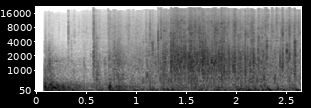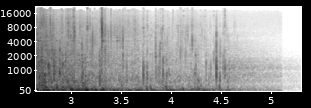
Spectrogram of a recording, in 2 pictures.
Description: Cave Sounds Random C; Warframe; Ambience; Grineer; Gnr Cavern Corridor 1

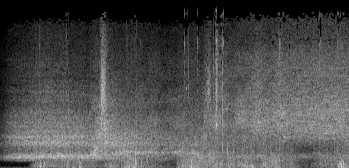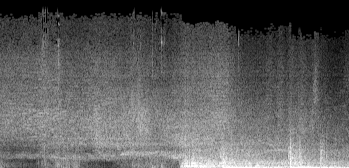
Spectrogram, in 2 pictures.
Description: Deimos Quest Mech Destroy Heart

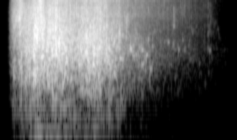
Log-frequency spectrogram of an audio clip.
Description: Generic Roll Water; Characters; Warframe

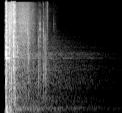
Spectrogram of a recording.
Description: Grenade Hit Dirt; Warframe; Grineer Ghouls; Ghoul Expired; Attacks

